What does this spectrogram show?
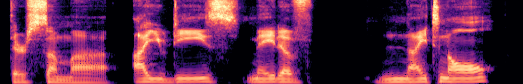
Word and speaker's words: nitinol: But then they started putting it in, like, you know, there's some IUDs made of nitinol. I believe that's how they said to pronounce it, was nitinol.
